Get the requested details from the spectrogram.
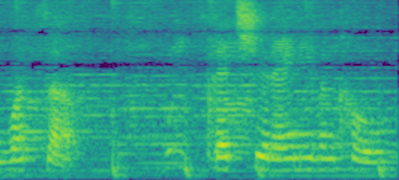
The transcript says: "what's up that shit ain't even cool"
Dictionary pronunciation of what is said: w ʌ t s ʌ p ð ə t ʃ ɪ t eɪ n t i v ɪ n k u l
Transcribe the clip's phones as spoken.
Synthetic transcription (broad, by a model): w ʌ t s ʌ p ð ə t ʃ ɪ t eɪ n i v ɪ n k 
